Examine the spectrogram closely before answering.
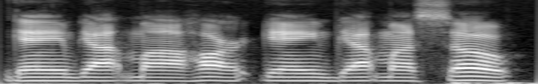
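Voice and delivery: soft and slow, defeated sigh of a line; resigned mutter. Retold or imitated. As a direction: mumble it like you've given up on the game. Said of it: "now I'm kinda like".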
